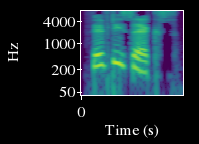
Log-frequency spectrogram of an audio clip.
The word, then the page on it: 56: British English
